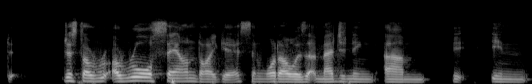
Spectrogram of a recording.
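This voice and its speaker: A man from Australia talking casually in a webinar, pausing often with fillers and restarts, speaking from an office building. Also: medium pitch, dry recording, low-quality recording. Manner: hesitant, many restarts and fillers. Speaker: researcher.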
